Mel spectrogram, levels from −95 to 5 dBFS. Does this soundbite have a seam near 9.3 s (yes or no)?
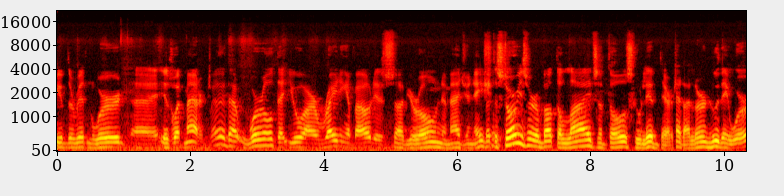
yes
